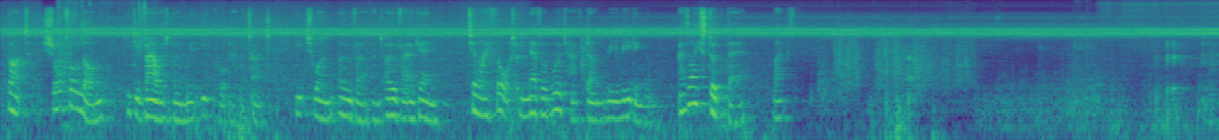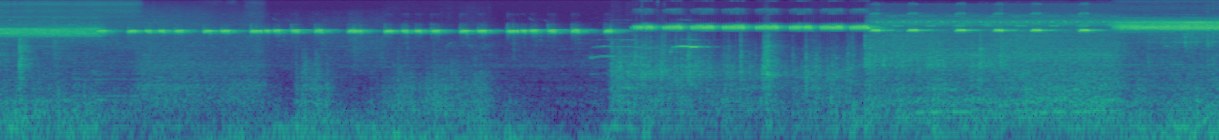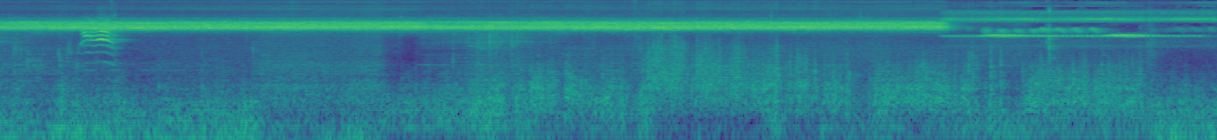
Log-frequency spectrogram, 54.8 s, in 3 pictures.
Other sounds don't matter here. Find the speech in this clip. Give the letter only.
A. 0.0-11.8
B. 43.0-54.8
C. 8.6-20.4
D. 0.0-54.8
A.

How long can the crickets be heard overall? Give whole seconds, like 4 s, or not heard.
55 s.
